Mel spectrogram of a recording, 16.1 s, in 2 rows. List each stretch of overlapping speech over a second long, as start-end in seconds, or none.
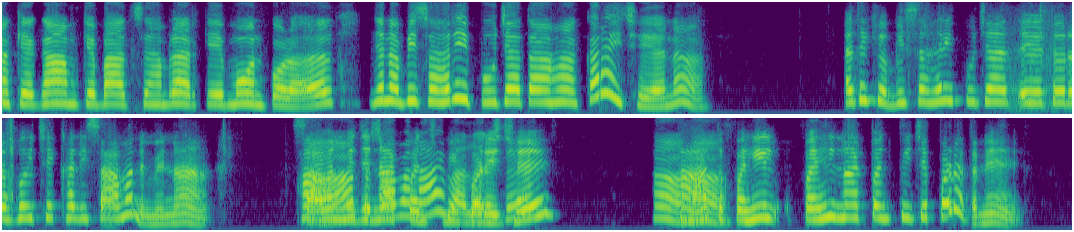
10.3-11.9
